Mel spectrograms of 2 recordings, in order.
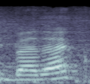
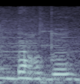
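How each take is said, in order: First: The name is pronounced the Japanese way, as Badak. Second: The name is pronounced the French way, as spelled. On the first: The speaker calls it right. "mais en vrai ça se dit Badak, voilà, en japonais" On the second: The speaker calls it wrong. "je vous dis Bardock parce que ça s'écrit comme ça"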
